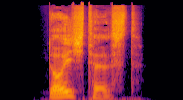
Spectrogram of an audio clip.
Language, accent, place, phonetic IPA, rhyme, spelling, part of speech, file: German, Germany, Berlin, [ˈdɔɪ̯çtəst], -ɔɪ̯çtəst, deuchtest, verb, De-deuchtest.ogg
- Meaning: second-person singular preterite of dünken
